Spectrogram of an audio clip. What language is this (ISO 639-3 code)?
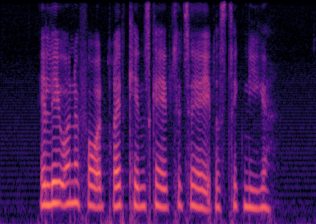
dan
